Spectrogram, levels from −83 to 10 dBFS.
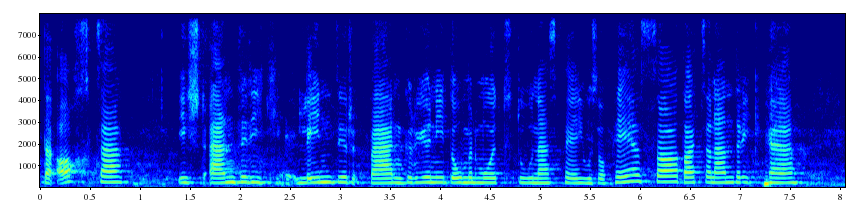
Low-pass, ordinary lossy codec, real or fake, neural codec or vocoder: none; none; fake; codec, 16 kHz, 4 kbps, X-Codec, WavLM features, trained on Multilingual LibriSpeech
